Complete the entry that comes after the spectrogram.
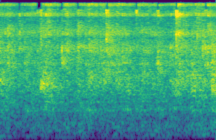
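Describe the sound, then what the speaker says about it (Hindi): Steady rain falls in a continuous, even hiss in the winter season, with no breaks or distinct drops standing out and no voices. "पानी बरसती है ना, झिमझिम, एक ही फ्लो में पानी बरस रही है"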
